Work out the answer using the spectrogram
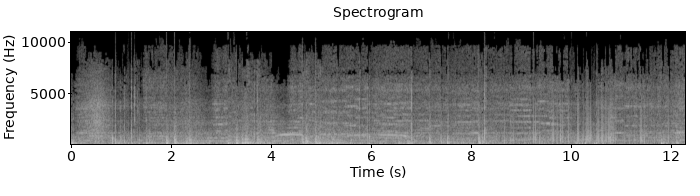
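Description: Fireworks salute: a dense, continuous series of shell bursts and crackling reports.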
